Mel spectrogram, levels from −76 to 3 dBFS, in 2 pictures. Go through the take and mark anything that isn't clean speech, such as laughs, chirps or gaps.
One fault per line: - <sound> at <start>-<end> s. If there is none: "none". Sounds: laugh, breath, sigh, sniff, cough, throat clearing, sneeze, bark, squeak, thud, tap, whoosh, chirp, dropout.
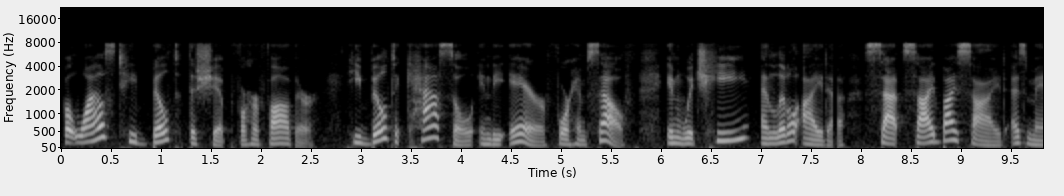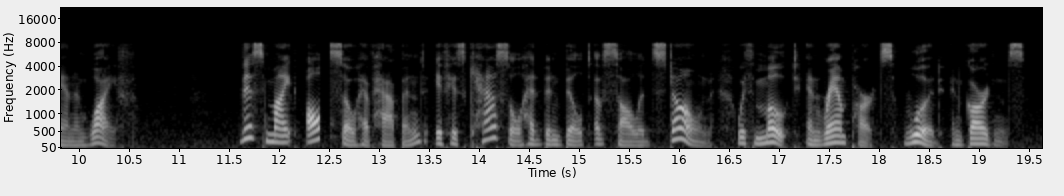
- dropout at 7.7-7.8 s
- dropout at 12.4-12.5 s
